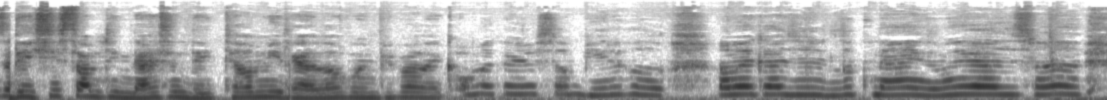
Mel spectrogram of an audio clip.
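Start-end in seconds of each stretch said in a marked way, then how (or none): 2.3-5.4 higher, breathy-free gushing imitation; lightly voiced gushing fan; gushing admirer. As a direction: mimic people fawning over you. Imitating people's compliments.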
